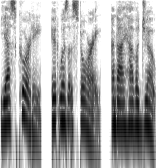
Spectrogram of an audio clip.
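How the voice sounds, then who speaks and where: A put-on character voice with a deadpan tone, middle pitch, and moderate pace. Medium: read story. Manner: deadpan, stilted.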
